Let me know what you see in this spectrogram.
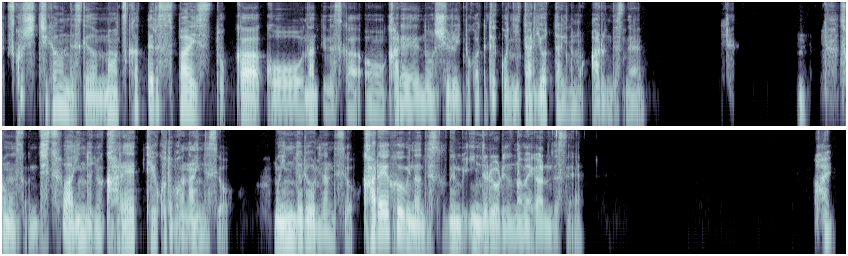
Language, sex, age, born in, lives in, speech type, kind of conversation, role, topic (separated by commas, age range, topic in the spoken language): Japanese, male, 40-44, Japan, Japan, conversation, podcast, guest, 食べ物を通して自分の価値観を伝えることはありますか？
